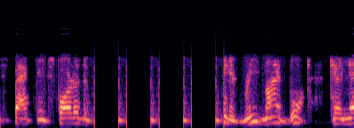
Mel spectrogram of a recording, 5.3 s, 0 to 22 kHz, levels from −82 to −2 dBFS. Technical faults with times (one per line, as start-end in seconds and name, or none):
1.41-3.35 stutter with silent gaps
